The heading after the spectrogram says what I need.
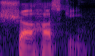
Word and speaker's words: Cichocki: how it's spelled so it's pronounced sha husky like sha and then husky like a dog uh for those of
